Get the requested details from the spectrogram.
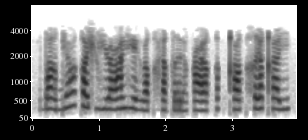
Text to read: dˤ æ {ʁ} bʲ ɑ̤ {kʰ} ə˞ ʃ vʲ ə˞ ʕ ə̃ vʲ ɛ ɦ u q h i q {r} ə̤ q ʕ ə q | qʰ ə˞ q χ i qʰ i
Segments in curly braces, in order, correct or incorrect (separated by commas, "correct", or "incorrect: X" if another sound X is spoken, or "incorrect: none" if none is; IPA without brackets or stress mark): correct, incorrect: q, correct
